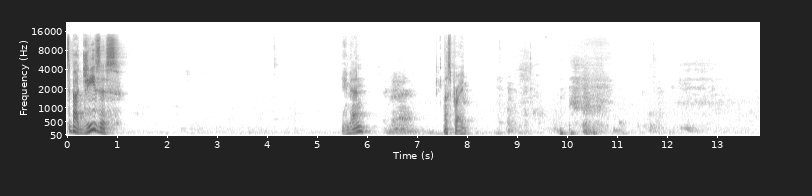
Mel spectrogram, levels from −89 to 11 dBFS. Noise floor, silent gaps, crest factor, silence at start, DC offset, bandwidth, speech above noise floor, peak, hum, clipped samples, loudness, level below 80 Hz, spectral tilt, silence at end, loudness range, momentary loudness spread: -80 dBFS; none; 28 dB; 0 s; under 0.1%; 14.5 kHz; 48 dB; -14 dBFS; none; under 0.1%; -32 LUFS; -80 dBFS; -2.5 dB/octave; 3.1 s; 20 LU; 26 LU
